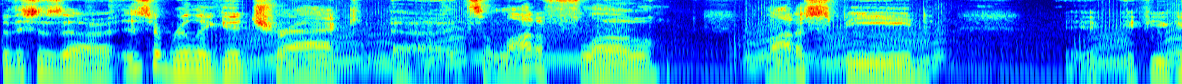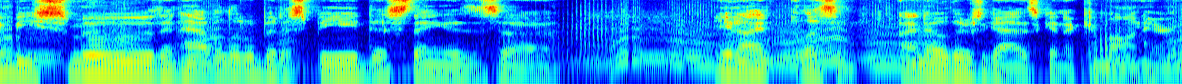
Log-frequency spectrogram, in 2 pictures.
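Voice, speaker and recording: There is noticeable background noise and audible room echo as a man speaks at a moderate pace, his medium-pitched voice lively in intonation. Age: 60s. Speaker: gaming YouTuber. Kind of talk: gameplay commentary. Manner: casual, hesitant with fillers.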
